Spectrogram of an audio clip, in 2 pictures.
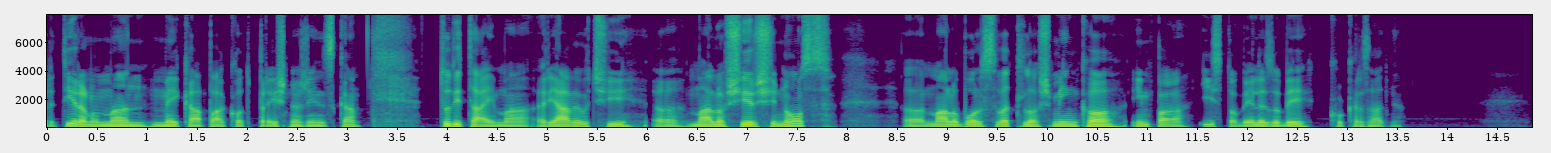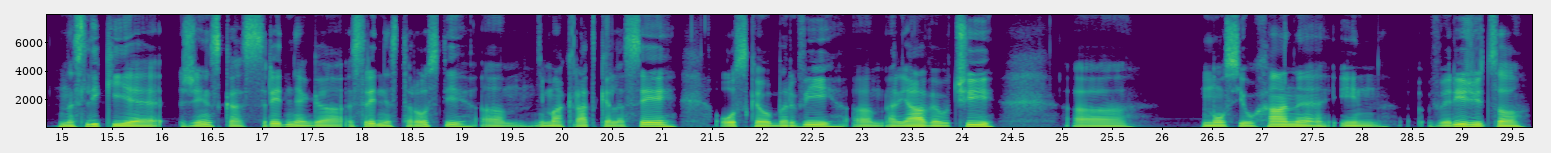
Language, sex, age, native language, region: Slovenian, male, 18-29, Slovenian, Central Slovenia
